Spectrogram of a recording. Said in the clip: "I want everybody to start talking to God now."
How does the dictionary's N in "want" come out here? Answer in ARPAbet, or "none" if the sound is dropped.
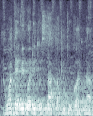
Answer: none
